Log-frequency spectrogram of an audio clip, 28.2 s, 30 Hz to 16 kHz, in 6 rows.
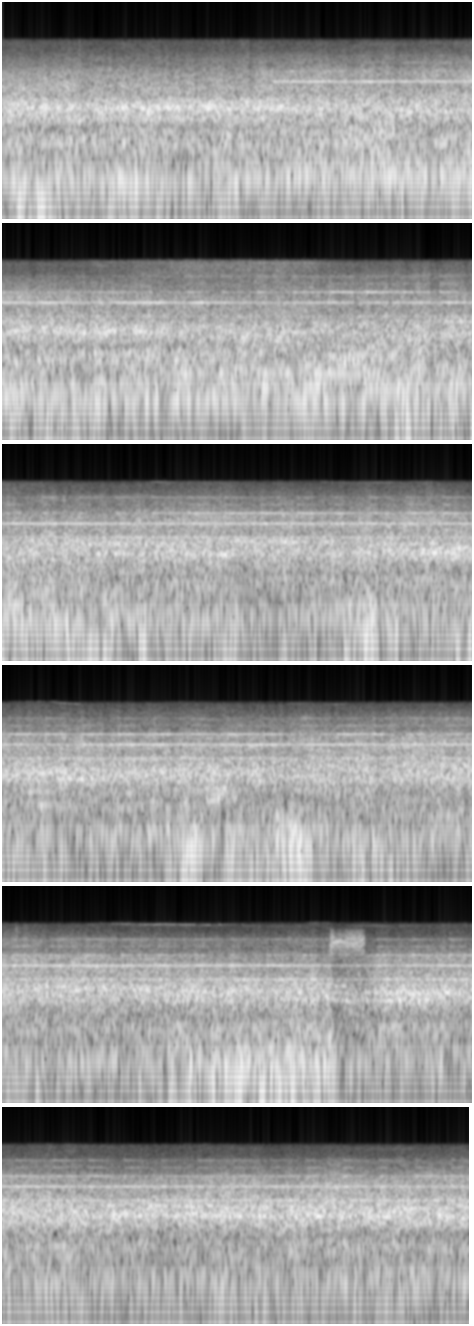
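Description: A train running past close by: a steady rush and rumble of wheels on rail with a faint steady high whine over it, and a single clank about 22 seconds in.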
